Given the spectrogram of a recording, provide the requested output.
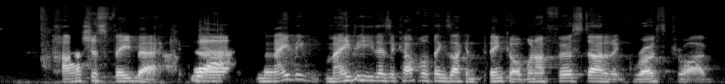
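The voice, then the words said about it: Strong Australian accent. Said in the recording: “I have a pretty bad accent. So I'm from Australia originally. ... I sound a little bit like Steve Irwin, or a lot like Steve Irwin”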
